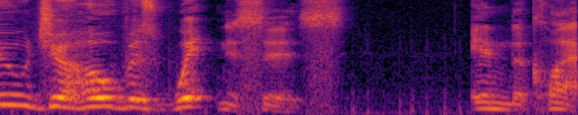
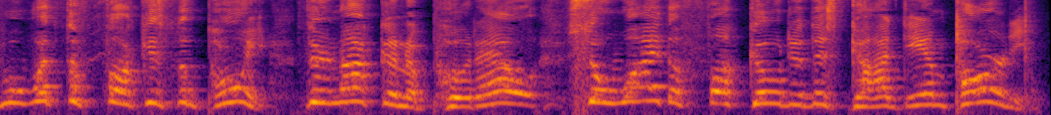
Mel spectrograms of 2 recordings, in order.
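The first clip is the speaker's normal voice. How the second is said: pitched up high, mock-outraged scoff; retold exasperated retort; 8 semitones higher, 4 dB louder than usual. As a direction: scoff at the whole idea.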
